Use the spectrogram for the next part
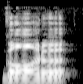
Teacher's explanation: accented as expected on the first syllable just like in English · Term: accented on the first syllable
